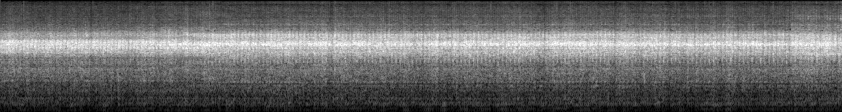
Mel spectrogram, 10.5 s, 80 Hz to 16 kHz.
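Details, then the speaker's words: 1971 Johnson 20 HP outboard after swapping its cleaned 25 HP carb for a late-1980s carb, warming up: steady, even buzz at constant pitch without misses or surging. "So this is a case where she runs better, sounds better, much quieter with the smaller carb."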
